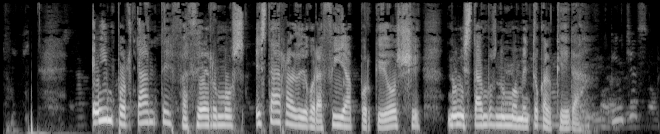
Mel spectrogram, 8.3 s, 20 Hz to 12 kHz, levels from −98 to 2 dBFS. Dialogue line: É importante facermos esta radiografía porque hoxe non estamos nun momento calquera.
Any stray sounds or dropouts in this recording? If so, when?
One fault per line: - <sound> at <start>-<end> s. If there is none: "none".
none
